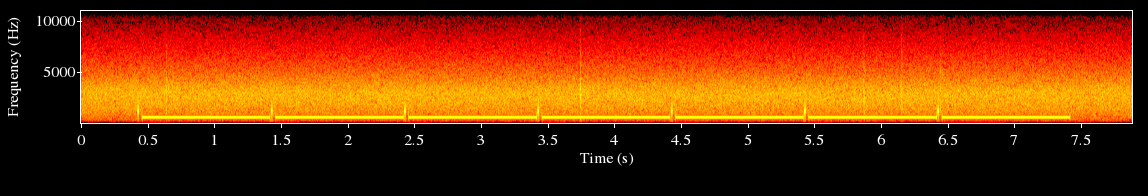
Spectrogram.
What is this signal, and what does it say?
Radio time signal (WWVH, Hawaii), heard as ticks, one a second, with radio static.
